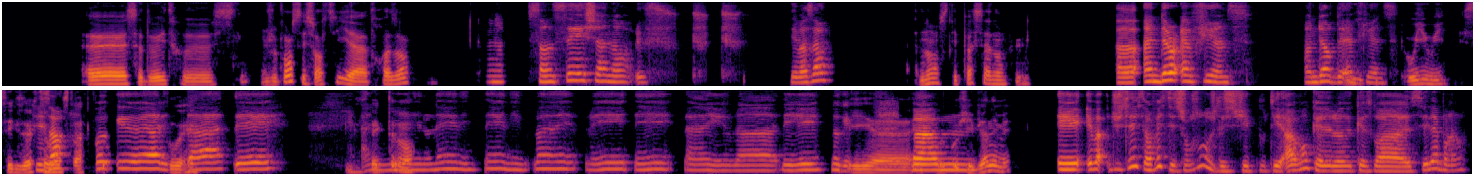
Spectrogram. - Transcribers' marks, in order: tapping; singing: "Sensational, ush tutu"; in English: "Sensational"; put-on voice: "Under influence. Under the influence"; in English: "Fuck you out that day. I need"; singing: "Fuck you out that day. I need"; other background noise; unintelligible speech
- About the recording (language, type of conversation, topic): French, unstructured, Pourquoi, selon toi, certaines chansons deviennent-elles des tubes mondiaux ?
- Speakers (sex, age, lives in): female, 20-24, France; male, 20-24, France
